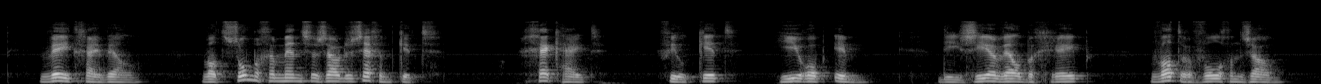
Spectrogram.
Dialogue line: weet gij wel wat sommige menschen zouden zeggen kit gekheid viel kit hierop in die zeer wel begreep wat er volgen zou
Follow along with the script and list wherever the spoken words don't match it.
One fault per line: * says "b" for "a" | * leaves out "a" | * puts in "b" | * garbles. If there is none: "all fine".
all fine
